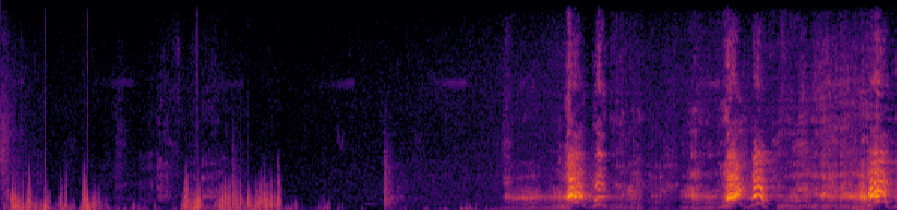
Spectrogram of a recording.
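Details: Two dogs, a soggy beagle and a dry English Springer Spaniel: low rumbling growl-like bursts at first, then a quiet gap, followed by sharp, higher yipping barks in irregular clusters toward the end.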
